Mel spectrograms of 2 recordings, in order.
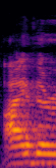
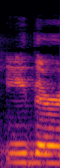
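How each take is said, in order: First: It uses the pronunciation heard as more British. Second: It uses the pronunciation more common in America. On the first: "Either is more British" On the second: "either is more common in the United States"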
